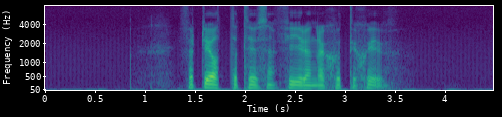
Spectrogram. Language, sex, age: Swedish, male, 27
